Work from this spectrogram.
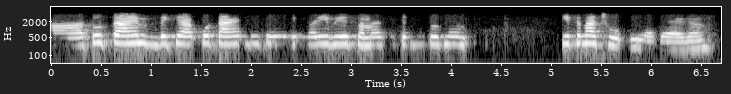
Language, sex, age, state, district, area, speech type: Hindi, female, 45-60, Uttar Pradesh, Azamgarh, urban, conversation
